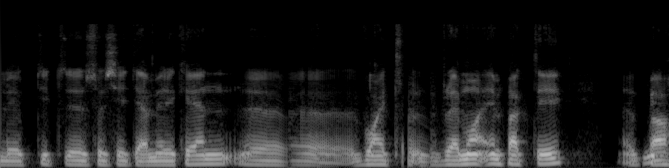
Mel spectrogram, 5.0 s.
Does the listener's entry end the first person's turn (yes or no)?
yes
